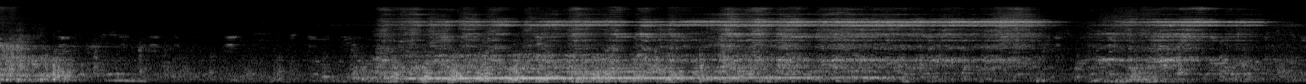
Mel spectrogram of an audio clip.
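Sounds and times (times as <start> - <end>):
train running noise from on board: 0.0 - 13.0
high wheel squeal: 3.4 - 12.8.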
